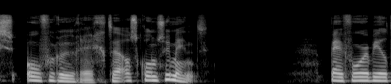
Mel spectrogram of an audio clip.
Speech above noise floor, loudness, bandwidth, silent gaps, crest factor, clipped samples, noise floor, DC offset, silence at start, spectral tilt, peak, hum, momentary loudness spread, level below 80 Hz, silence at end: 62 dB; -22 LUFS; 11 kHz; none; 16 dB; under 0.1%; -84 dBFS; under 0.1%; 0 s; -5.5 dB/octave; -8 dBFS; none; 7 LU; -68 dBFS; 0 s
